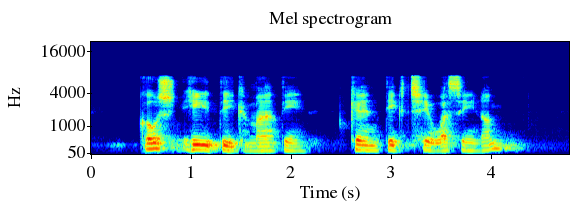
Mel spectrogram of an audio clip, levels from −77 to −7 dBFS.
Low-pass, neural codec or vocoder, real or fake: 7.2 kHz; codec, 16 kHz, 0.8 kbps, ZipCodec; fake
